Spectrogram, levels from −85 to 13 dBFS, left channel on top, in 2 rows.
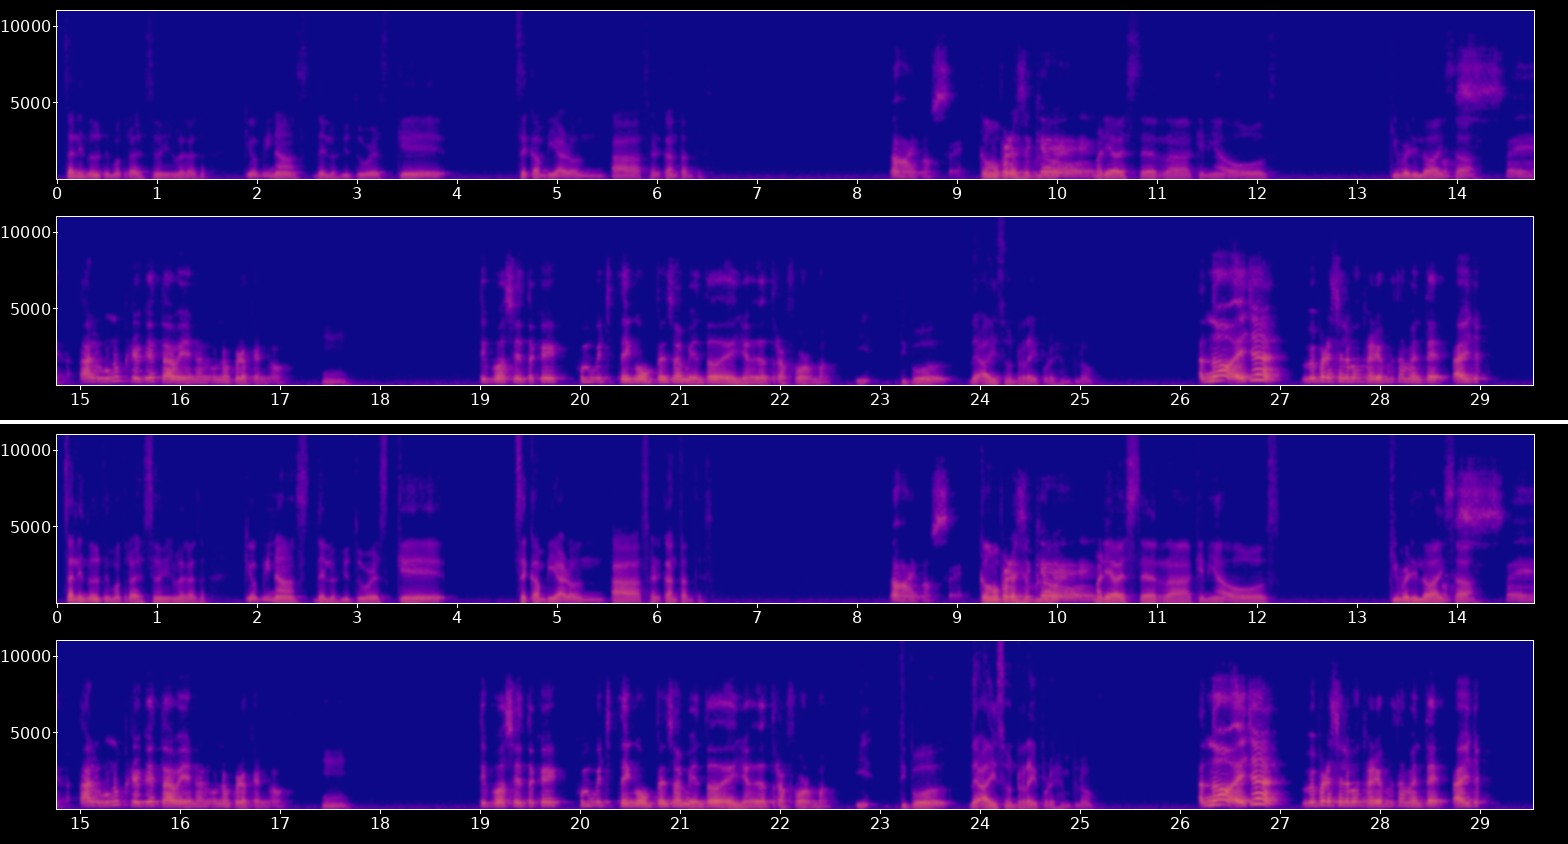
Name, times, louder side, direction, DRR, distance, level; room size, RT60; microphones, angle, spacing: voice 1, 0.1-1.5 1.9-3.9 4.6-6.4 9.2-10.1 10.4-12.2 13.3-14.3 17.4-17.7 22.8-22.9 23.2-25.2, right 3 dB, 45° right, 0.6 m, -38 dB
voice 2, 8.3-9.0 9.3-10.4 14.5-17.1 19.0-22.5 26.2-29.0, right 2 dB, 15° right, 1.0 m, -33 dB
20.0 x 11.5 x 2.3 m
head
